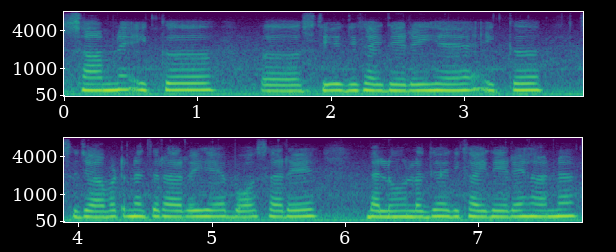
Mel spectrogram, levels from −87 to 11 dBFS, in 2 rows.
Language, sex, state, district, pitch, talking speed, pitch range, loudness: Punjabi, female, Punjab, Fazilka, 220 Hz, 170 wpm, 215-230 Hz, -11 LUFS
